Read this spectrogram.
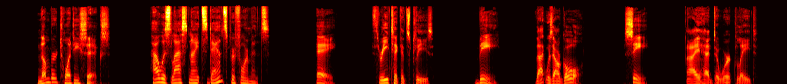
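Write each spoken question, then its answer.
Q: How was last night's dance performance?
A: C: I had to work late.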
